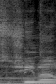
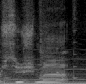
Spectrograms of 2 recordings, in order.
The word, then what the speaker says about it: Tsushima: played it ghost of tsushima or sushima tsushima i think that's how you say it uh this is one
